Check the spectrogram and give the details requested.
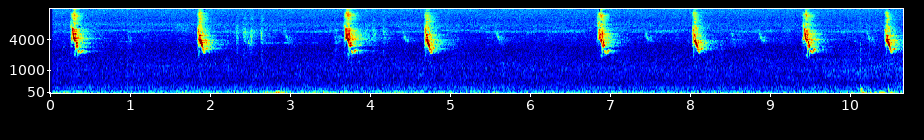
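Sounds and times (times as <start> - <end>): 
sparrow chirping: 0.2 - 0.6, 1.8 - 5.8, 6.8 - 10.6.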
